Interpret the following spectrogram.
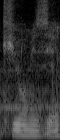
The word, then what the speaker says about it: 清水焼: 水ですねモーター水と書いて清水焼と言うんですけどもよくね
